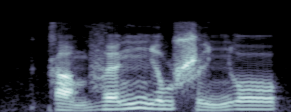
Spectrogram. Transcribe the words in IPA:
ka˨˩˨mvɛ˧˥ŋɲə˧w ʂɨ˨˩ɲo˧

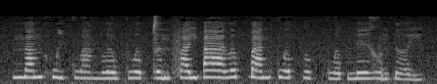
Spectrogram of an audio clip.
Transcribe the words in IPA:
na˨˦nhwḭ˧˨ kwa̤˨˩ŋlə˧˩w kwə˨˩p̚zə̰˧˨n fa˨˦jʔaː˧lə˦˥p̚ɓa˨˦n kwə˦˥p̚lu˨˩p̚ kwə˨˩p̚ne˧ɣṵ˧˨nɗə˧˩˨j

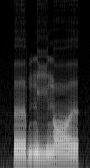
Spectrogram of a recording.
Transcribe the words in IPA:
əːb niːnɔːə̯

